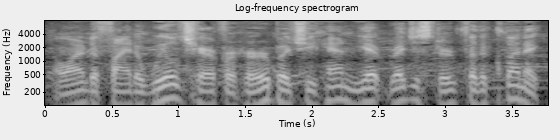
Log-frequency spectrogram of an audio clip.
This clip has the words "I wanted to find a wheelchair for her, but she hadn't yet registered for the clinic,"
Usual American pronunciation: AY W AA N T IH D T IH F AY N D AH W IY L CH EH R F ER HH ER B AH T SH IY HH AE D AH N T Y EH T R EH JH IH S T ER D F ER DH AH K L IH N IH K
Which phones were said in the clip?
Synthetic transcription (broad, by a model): AY W AA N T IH D T IH F AY N D AH W IY L CH EH R F ER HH ER B AH T SH IY HH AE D N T Y EH T R EH JH IH S T ER D F ER DH AH K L IH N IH K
